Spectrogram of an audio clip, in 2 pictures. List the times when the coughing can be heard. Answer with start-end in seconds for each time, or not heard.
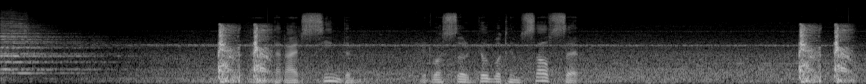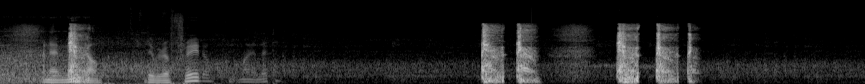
2.1-2.8, 8.0-9.6, 13.4-15.7.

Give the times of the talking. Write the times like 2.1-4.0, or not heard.
2.5-5.8, 9.1-11.5.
